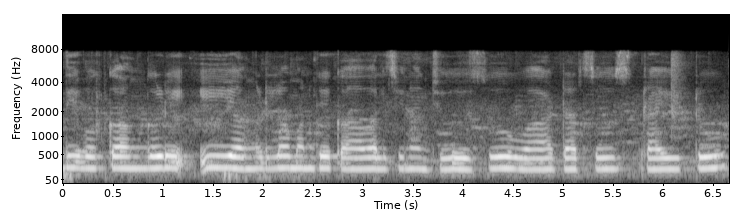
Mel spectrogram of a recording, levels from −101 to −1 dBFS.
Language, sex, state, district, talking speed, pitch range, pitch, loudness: Telugu, female, Andhra Pradesh, Sri Satya Sai, 100 wpm, 215-230 Hz, 225 Hz, -16 LUFS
